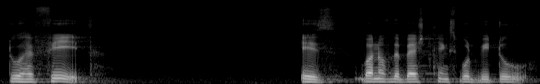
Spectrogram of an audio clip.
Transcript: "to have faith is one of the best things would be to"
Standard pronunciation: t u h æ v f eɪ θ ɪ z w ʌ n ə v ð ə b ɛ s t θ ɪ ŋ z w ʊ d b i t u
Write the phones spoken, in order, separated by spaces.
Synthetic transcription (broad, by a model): t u h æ v f eɪ t ɪ z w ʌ n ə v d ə b ɛ s t t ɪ ŋ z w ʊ d b i t u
